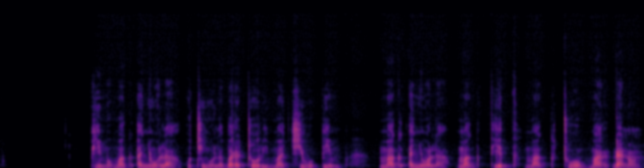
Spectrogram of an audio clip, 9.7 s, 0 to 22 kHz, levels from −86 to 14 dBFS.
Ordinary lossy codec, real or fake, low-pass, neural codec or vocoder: none; real; none; none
